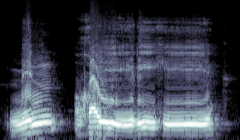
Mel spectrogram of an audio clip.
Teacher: را کو آپ کو لائٹ کرنا ہے کیونکہ را کی آواز نیچے جا رہی ہے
